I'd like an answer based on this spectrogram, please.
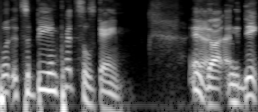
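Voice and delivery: fake New Zealand accent. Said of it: "that's New Zealand".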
